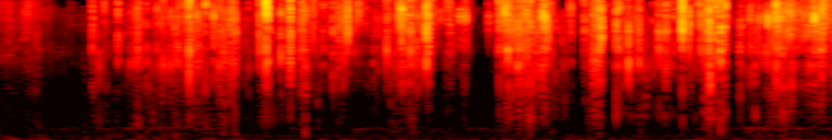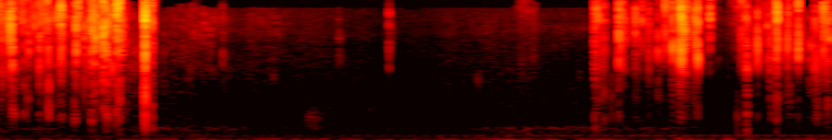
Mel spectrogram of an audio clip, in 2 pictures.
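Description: Black nitrile-gloved fingertips crumple, squeeze and crinkle a small hand-held package wrapped in crinkly silver foil or plastic with a strip of neon yellow tape, its soft wrapping hollow. Dense, bright crackling and crunching bursts come in clusters, ease into a quieter stretch midway, then pick up again near the end.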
